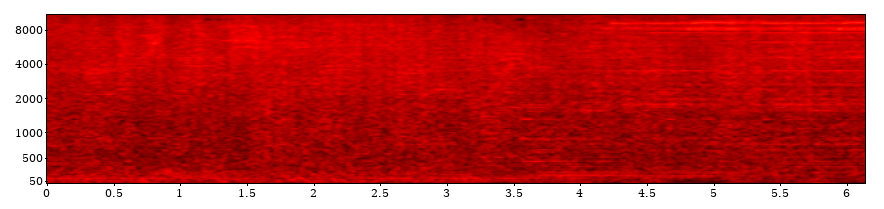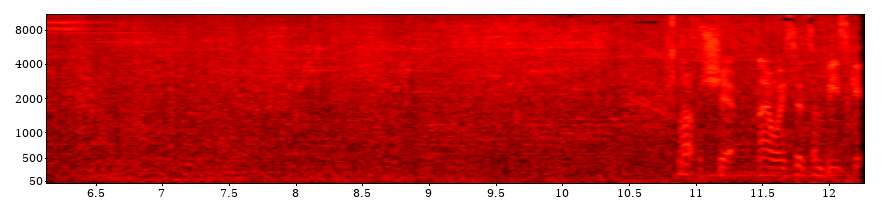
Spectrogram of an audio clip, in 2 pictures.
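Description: Orchestral game music plays steadily.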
